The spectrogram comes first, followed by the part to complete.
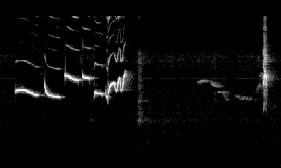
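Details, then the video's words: An oriental magpie-robin whistles one full phrase of sliding notes and a wavering rising end, then softer scattered notes and a brief sharp click. "THE BIRD COPSYCHUS SAUCARIS VOICES MUCH LONG LIKE IN NATURE!"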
